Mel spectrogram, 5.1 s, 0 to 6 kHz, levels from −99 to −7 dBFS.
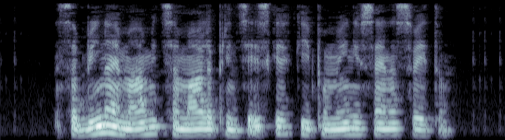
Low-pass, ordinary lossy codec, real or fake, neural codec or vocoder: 5.4 kHz; MP3, 48 kbps; real; none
